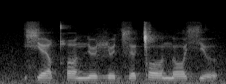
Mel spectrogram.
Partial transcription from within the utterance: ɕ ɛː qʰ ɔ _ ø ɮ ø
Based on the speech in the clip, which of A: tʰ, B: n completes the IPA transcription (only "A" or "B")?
B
